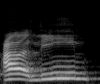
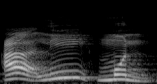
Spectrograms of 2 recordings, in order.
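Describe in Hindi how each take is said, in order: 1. शब्द बिना स्वर वाले 'm' की आवाज़ पर खत्म होता है। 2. शब्द 'un' की आवाज़ पर खत्म होता है।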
